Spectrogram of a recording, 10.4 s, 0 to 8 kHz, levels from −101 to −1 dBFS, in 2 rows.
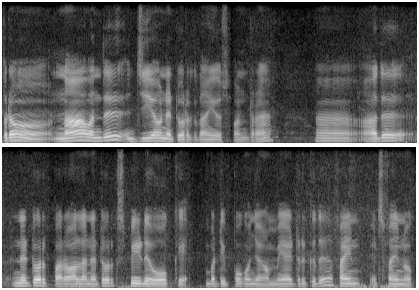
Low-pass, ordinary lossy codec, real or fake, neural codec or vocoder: none; none; real; none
